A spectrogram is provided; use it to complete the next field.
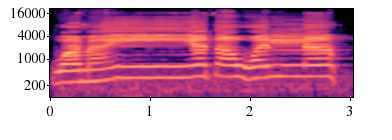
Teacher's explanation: میم کو یا کے ساتھ ملا کر پڑھیں گے، درمیان والا نون ساکن نہیں پڑھا جائے گا کیونکہ مشدد حرف اپنے سے پچھلے متحرک حرف کے ساتھ مل کر پڑھا جاتا ہے۔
